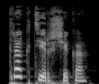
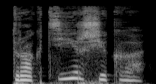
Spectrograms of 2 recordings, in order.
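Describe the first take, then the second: First: Said in the usual way. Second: Slow, drawn-out echo; savouring delight. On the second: A narrator's reading. Henry hears his role and beams, savouring it. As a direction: stretch the word out in wonder.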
